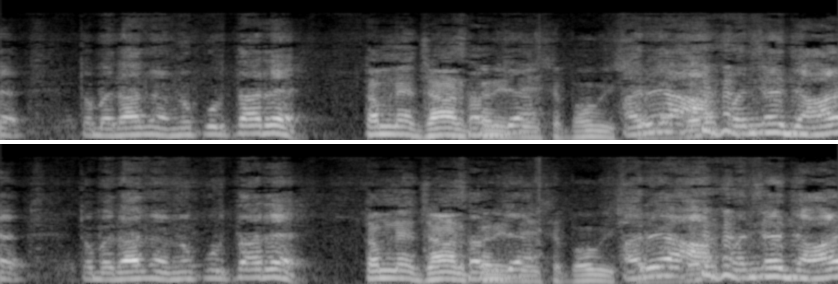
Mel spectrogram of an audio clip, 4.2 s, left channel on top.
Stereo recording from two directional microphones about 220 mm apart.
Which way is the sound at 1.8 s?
25° left (ahead or behind).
